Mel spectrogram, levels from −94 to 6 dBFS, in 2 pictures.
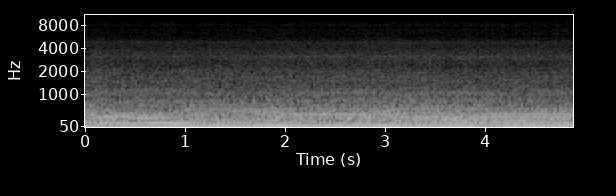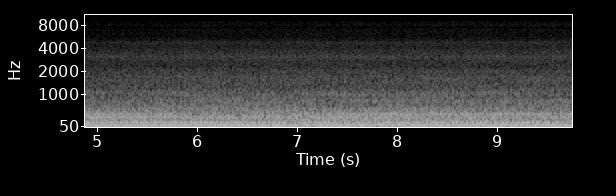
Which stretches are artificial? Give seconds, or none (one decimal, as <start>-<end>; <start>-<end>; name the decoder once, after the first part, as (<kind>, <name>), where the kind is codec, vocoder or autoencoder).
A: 6.4-9.1 (vocoder, BigVGAN v2)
